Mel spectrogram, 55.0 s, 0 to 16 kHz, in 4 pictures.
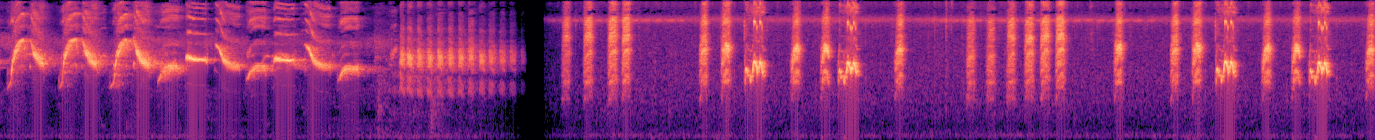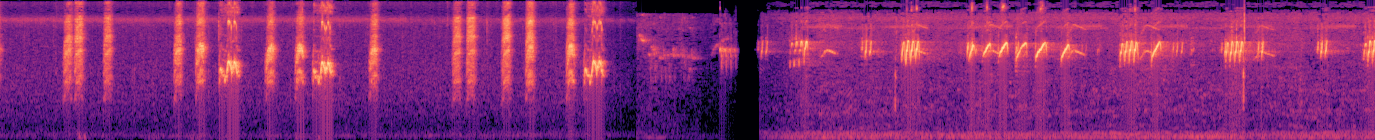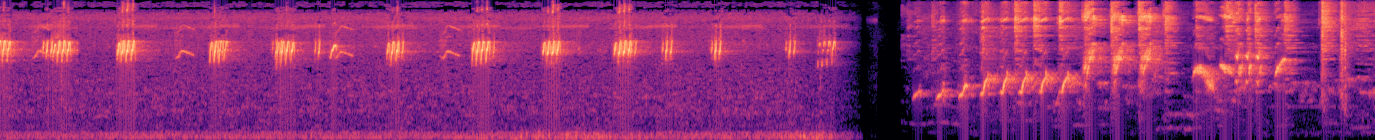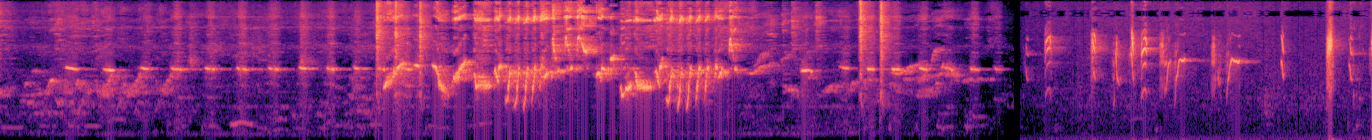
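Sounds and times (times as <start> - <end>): bird song phrases: 0.0 - 6.4, 18.3 - 35.9, 36.5 - 54.9
bird sharp chirps: 18.3 - 36.0, 36.6 - 54.9
low hum: 21.4 - 36.2.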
